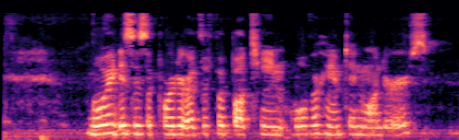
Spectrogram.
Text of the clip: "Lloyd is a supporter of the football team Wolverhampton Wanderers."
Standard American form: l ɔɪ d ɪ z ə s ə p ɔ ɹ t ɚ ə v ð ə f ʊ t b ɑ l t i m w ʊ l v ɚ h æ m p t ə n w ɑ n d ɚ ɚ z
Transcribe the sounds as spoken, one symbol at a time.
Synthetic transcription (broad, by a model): l ɔɪ d ɪ z ə s ə p ɔ ɹ t ɚ ə v ð ə f ʊ t b ɑ l t i m w ʊ l v ɚ h æ m p t ə n w ɑ n d ɚ ɚ z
